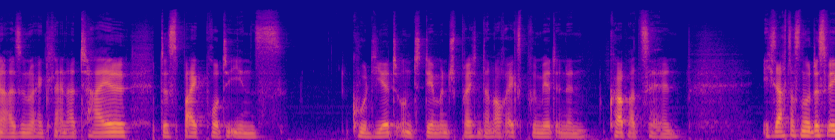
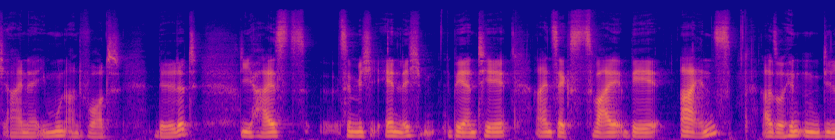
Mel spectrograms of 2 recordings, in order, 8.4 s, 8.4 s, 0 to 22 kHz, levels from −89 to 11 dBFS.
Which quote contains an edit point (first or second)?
second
